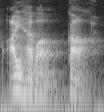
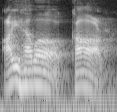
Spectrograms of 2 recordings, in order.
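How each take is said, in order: First: The r at the end of car is silent. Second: The r at the end of car is pronounced. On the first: "British English में हम कहते हैं ... जहाँ पर कार में आर उच्चारण नहीं है" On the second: "American English में हम कहते हैं ... जहाँ कार में आर उच्चार्य है"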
